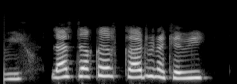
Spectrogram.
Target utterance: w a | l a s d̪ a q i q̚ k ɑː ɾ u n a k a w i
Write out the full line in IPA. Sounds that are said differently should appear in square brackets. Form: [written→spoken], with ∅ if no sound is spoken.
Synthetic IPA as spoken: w [a→i] | l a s d̪ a q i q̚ k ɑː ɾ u n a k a w i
